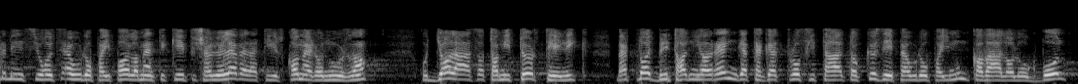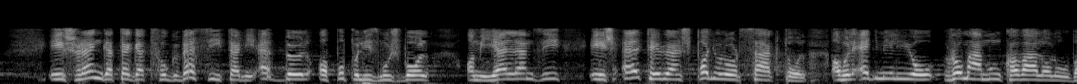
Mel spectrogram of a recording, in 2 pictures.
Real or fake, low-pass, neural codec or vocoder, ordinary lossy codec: real; 5.4 kHz; none; none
